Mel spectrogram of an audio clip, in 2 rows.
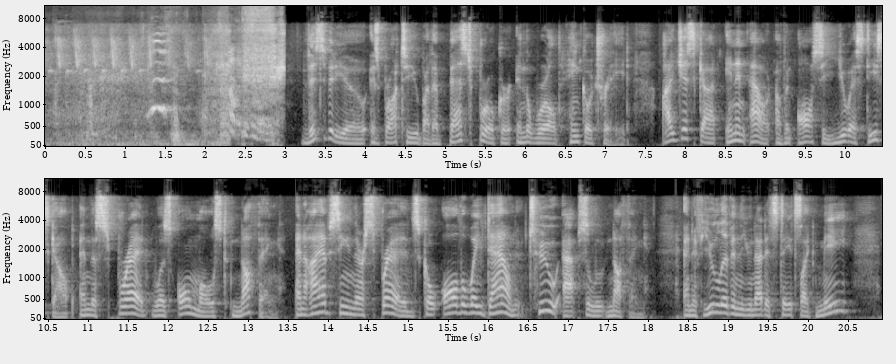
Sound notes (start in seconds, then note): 0.0 birds chirping; 1.2 woman squeals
